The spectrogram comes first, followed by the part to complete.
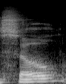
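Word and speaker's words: Soule: I think one of the funniest parts that stands out to me is the psychiatrist scene with Olan Soul or Sole. I've heard it pronounced both ways.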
